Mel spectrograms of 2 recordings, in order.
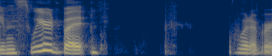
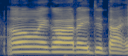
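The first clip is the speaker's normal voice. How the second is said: startled dismay; 3 semitones higher, 7 dB louder than usual. Real, not acted. Spills the oil.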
